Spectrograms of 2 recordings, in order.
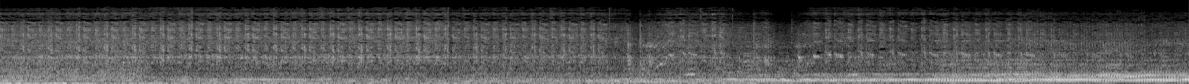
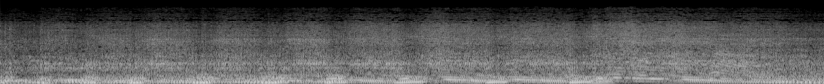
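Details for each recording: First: Yamaha R15 that won't start at all, compression gauge in the spark plug hole while cranking on the electric starter: even, fairly quick cranking with little push-back; compression reads only 50 PSI against a 100 PSI minimum. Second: Yamaha R15 single after repair of sticking valves that had caused low compression and a total no-start: revs up and back down cleanly in repeated blips, no misfire or clatter, settling between revs; engine running healthy.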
